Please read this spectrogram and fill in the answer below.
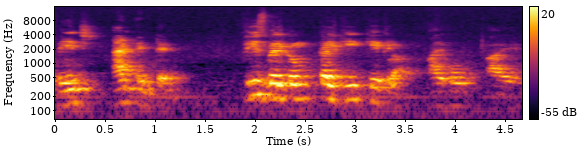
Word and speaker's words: Kalki Koechlin: Please welcome Khali Kcla. I hope I pronounced your name right.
